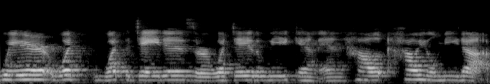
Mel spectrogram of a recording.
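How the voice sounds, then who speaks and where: Audible room echo surrounds a woman speaking fairly slowly at a medium pitch, her intonation monotone and flat. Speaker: mentoring program coordinator. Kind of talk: online presentation. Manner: halting, many fillers.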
